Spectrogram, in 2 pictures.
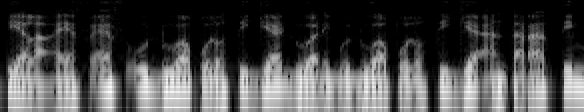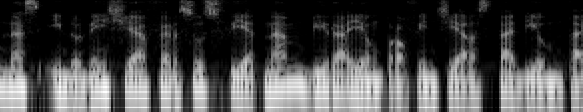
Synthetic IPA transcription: piala̰ɛfɛfuduapulʊht̪iɡaduaɾibuduapulʊht̪iɡaʔa̰nt̪aɾat̪imnasindonesiafɛrsʊsfiɛt̪̚namdiɾajɔŋpɾofinsialst̪adiʊmt̪a

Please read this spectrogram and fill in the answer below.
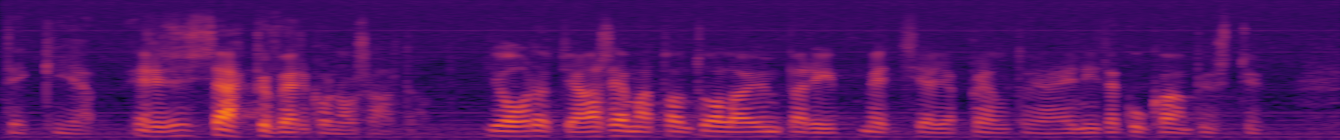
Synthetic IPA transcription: t̪ekijɑ | erit̪yisisæhkøʋerkonosɑ̰lt̪ɑ | johdot̪jɑɑsemɑt̪ont̪uolːɑympærimet̪siæjɑpelt̪ojɑeiniːt̪ækukɑːmpyst̪y

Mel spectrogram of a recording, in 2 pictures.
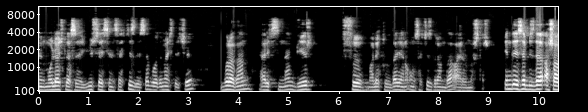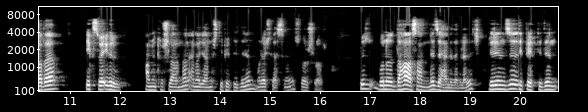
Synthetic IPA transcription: inmo̞lecʰylʲɑs̬ijyz̥sæçsænsæcʰːizd̪iisæbud̪emæcd̪iɾcʰi | buɾɑd̪ɑnhæɾicʰi̥sind̪ænbiɾ | sumolekʰulˠd̪ɑjæːniʔo̞nsæcʰːizɡɾɑmd̪ɑʔɑ̰jɾɯlˠmɯʃt̪ɯɾ̥ | ind̪iis̬æbizd̪æʔɑʃɑʁɯd̪ɑ | iksvæiɡɾiɡ | ɑmint̪ʰuʃlˠɑɾɯnd̪ɑnʔæmælɟælmiʃd̪ipʰep̚t̪id̪ininmo̞lecʰylɑsiniso̞ɾuʃulˠṵɾ | b̥izbunud̪ɑɦɑːsɑnːed͡ʒæɦælːe̞d̪æbilæɾic | b̥iɾind͡ʒid̪ipʰept̪id̪in

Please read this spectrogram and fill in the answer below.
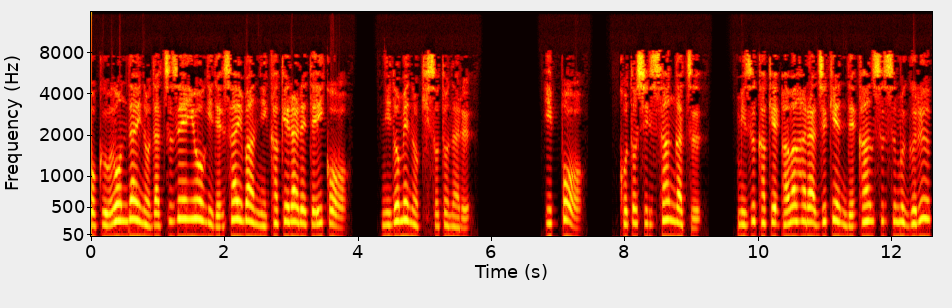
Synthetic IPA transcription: o̞kɯ̟βõ̞nd̪aino̞d̪at͡sɨzẽ̞ɰ̃jo̞ːɡʲid̪e̞saibãɲ̟ːikake̞ɾaɾe̞t̪e̞iko̞ː | ɲ̟id̪o̞me̞no̞kʲi̥so̞t̪o̞naɾɯ̟ | ipːo̞ː | ko̞t̪o̞ɕisãŋɡat͡sɨ | mʲizɨkake̞paβaɦaɾaʑikẽ̞nd̪e̞kãɰ̃sɨsɨmɯ̟ɡɯ̟ɾɯː

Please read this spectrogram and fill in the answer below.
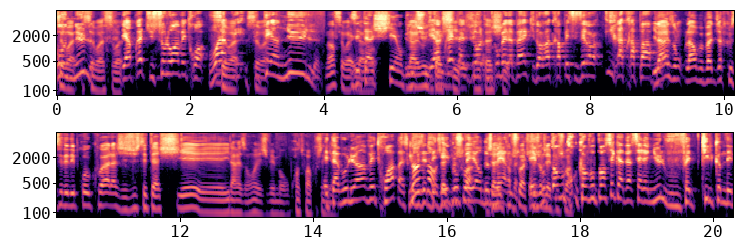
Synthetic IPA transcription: sɛvʁɛnylsɛvʁɛ̰sɛvʁɛ̰eapχɛt̪ysɔloɛ̃vet̪χwavwalaɛvʁɛsɛvʁɛt̪ɛɛ̃nylnɔ̃sɛvʁɛzeɛaʃjeɑ̃pilayʁezɔ̃eapχɛt̪aʒlt̪ɛakɔ̃bad̪apaʁɛt̪kʲid̪waʁat̪χapesezeʁœʁiʁat̪χapabilaʁezɔ̃laɔ̃pøpad̪iʁkəs̬et̪ɛd̪epχoukwalaʒeʒys̬t̪et̪eaʃjeːilaʁezɔ̃eʒəvɛməʁəpχɑ̃d̪ʁəpuʁlapχɔ̥ʃɛnet̪avulyɛ̃vet̪χwapaʁsə̥kəɔ̃vuzɛtnɔ̃dʒavɛepoʃwaajœʁd̪əʒavmɛɛʁdyʃwaaeʒuʁʒaɛkyvuʃkɑ̃vupɑ̃sekəlad̪vɛʁsɛʁɛnylvuufɛt̪̚kʲilkɔmd̪e

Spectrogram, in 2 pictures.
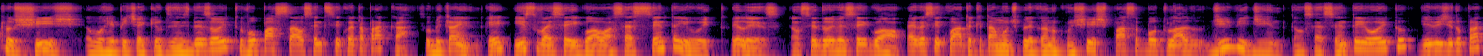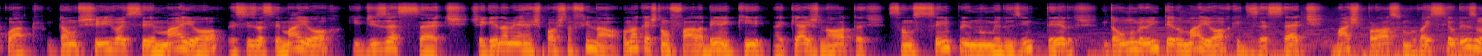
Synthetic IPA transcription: t̪ɾʊʃiʃewvowɦepit͡ʃiɾakiʊd̪uzẽnʊzid̪ezojt̪ʊvowpasaɾʊsẽt̪ʊi̥sĩŋkwẽnt̪ɐpɾaka̰subit̪ɾaĩd̪ʊokejisʊvajseɾiɡwawɐsɛsẽnt̪ɐiojt̪ʊ̥belezɐ̃t̪ɐ̃w̃sed̪ojzvajseɾiɡwawpɛɡʊesɪkwat̪ɾʊkɪt̪amuwt͡ʃi̥plikɐ̃nd̪ʊkõʃiʃpasɐpoɾot̪ɾʊlad̪ʊd͡ʒivid͡ʒĩnd̪ʊẽt̪ɐ̃w̃sɛsẽnt̪ɐiojt̪ʊd͡ʒivid͡ʒĩd̪ʊpɾɐkwat̪ɾʊ̥ẽnt̪ɐ̃w̃ʃiʃvajseɾmajɔɾpɾesizɐseɾmajɔɾkɪd͡ʒizesɛt͡ʃɪ̥ʃeɡejnɐmĩɲɐɦespɔʃt̪ɐfina̰wõmɐkɛʃt̪ɐ̃w̃falɐbẽj̃ɐkinɛkɪɐznɔt̪ɐssɐ̃w̃sẽmpɾɪnũmeɾʊzĩt̪ejɾʊsẽnt̪ɐ̃w̃ʊnũmeɾʊĩt̪eɾʊmajɔɾkɪd͡ʒizɛsɛt͡ʃɪ̥majspɾɔsimʊvajseɾʊd̪ezo

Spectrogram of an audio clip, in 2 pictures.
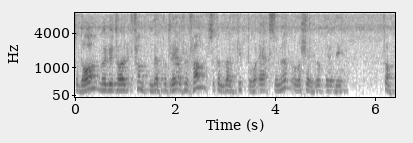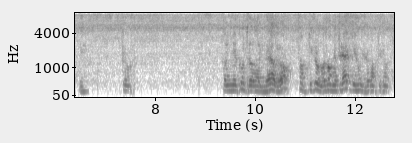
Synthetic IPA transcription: sɔd̪ɑːnɔɾʋɪt̪ʰɑːɾfɛmt̪nd̪ɛt̪pʰɔt̪ʰɾeːɔfœɾfɛmːsɔkʰɑnd̪ɛʋæːɾət̪ʰɪpːɔʔɛɛkst̪ɾɑnʉd̪ɔ̰d̪ɑːʃeːɾʋɪɑt̪̚d̪ɛblɪɾ | fɛmt̪ɪ | kʰɾuːnəɾ | kʰɑɲkʰʊnt̪ɾɔleːɾənd̪ɛæːd̪ɾɔfɛmt̪ɪkʰɾuːnəɾɡɑŋːət̪ʰɾeːb̪ɪhʉnd̪ɾəɔfɛmt̪ɪkʰɾuːnəɾ

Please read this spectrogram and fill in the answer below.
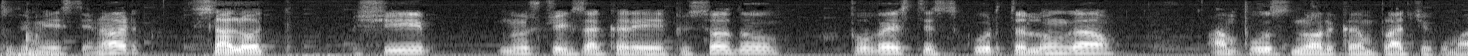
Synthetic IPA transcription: sut̪emiest̪enorʲt̪ʲ | salut̪ʃi | nuʃt̪ueɡzak̚kːaɾejeːpiso̞d̪u | po̞ve̞st̪eskurt̪əluŋɡə | ampusnorkəɨmplat͡ʃe̞kuma

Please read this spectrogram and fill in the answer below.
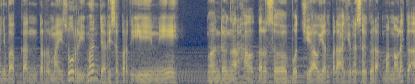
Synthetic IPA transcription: əɲəbap̚kanpərmaisuɾiməɲd͡ʒadisəpərt̪iʔːni | məndəŋarɦalt̪ərsəbʊt̪̚t͡ʃiawianpadaːɦirɲasəɡəɾa̰mənolɛhkəʔa̰

